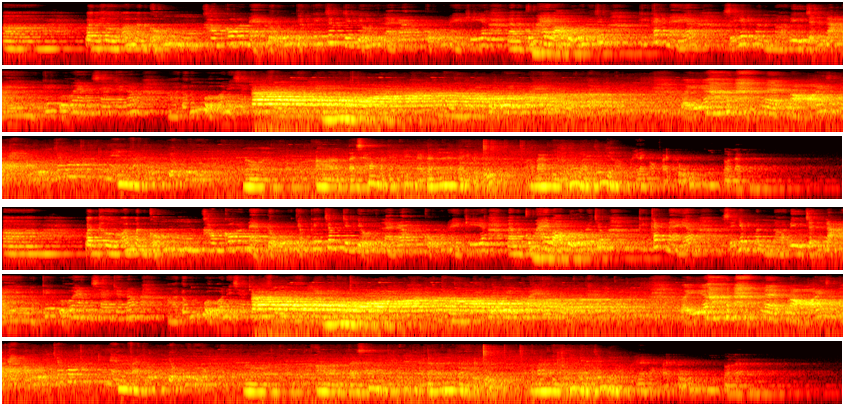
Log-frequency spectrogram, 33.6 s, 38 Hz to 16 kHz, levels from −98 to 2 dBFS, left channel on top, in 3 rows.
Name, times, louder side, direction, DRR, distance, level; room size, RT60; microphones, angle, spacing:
voice 1, 0.0-23.5 23.8-25.2, right 1 dB, 55° right, -2 dB, 3.9 m, -31 dB
voice 2, 7.1-7.4 15.5-16.2 23.9-24.3 25.6-26.0 26.6-29.0 29.4-32.3, left 1 dB, 75° left, 1 dB, 1.1 m, -32 dB
sound 1, 14.5-30.4, right 1 dB, 25° right, 1.7 m, -25 dB
22.0 x 17.0 x 2.6 m, 3.0 s
head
